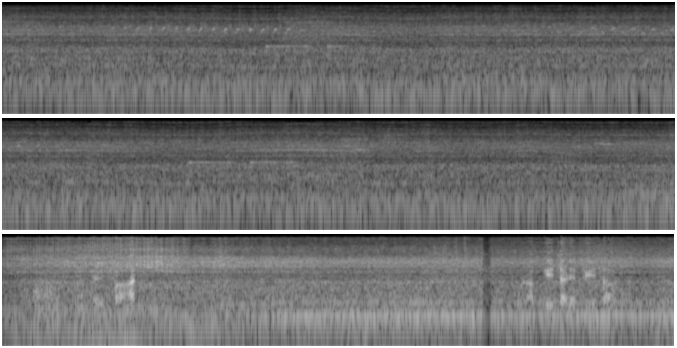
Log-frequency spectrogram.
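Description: A combine harvester's engine hums steadily.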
